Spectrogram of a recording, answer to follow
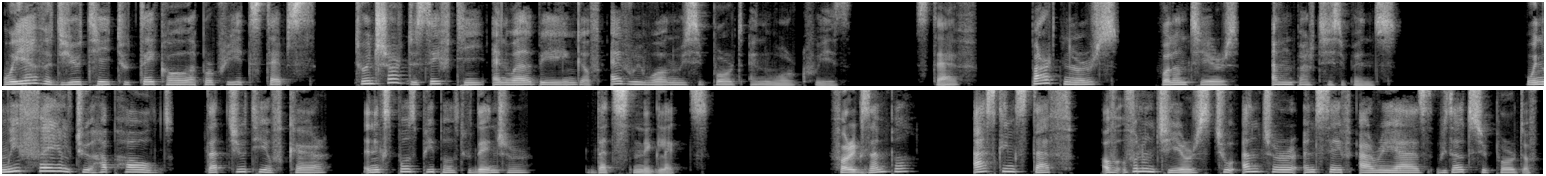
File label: E-learning NGO EN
